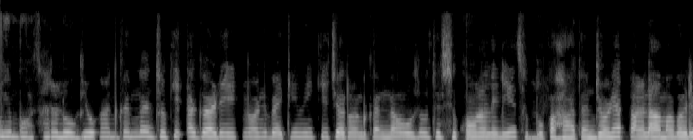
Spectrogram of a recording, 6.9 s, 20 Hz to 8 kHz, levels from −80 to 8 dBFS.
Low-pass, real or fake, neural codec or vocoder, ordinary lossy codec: 7.2 kHz; fake; codec, 16 kHz in and 24 kHz out, 1.1 kbps, FireRedTTS-2 codec; MP3, 64 kbps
